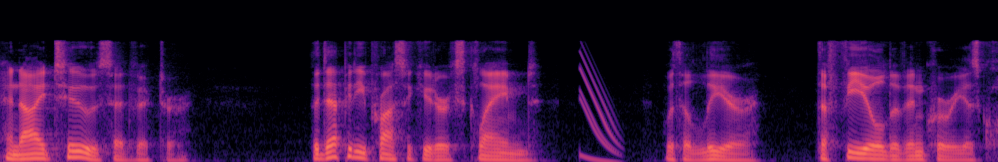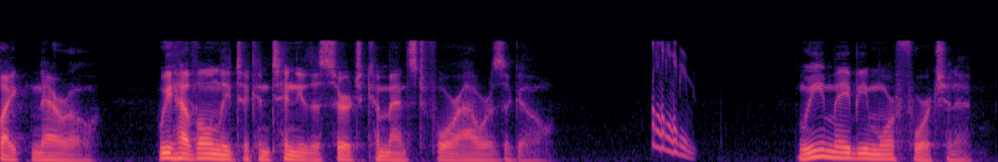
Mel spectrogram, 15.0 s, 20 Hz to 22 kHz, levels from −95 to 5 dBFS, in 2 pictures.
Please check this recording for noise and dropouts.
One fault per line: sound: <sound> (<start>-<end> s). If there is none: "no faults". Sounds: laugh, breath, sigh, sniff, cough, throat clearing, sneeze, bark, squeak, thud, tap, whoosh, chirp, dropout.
sound: chirp (4.4-4.7 s)
sound: chirp (12.4-12.7 s)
